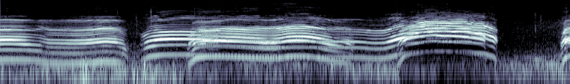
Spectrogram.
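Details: Wavering, prolonged cat yowls, four or five in a row, some rising and bending in pitch mid-call, loud and tonal, ending with an abrupt cut and a new call beginning.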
